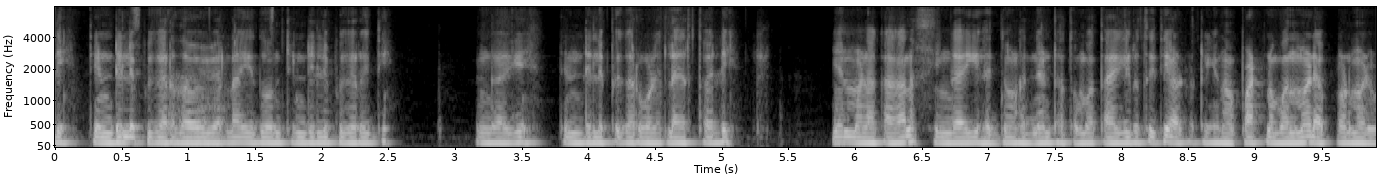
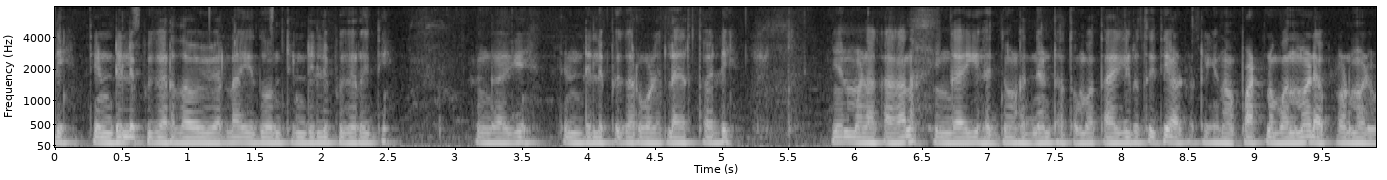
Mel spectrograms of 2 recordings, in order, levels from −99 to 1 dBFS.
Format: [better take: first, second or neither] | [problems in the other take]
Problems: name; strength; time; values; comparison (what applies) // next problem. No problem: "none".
second | noise reduction (neural mask model RNNoise)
